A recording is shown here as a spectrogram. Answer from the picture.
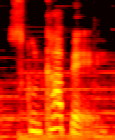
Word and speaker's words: Skunk Ape: they had a villain named skunk ape pronounced skape okay that's a fun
